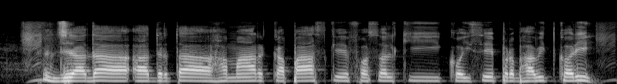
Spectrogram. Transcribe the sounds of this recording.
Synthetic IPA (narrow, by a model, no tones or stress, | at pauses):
d͡ʒjad̪aad̪ɾət̪aɦəmaɾkapaskepʰəsəlkikəjsepɾəbʱabit̪kəɾi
